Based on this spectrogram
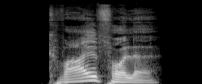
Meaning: inflection of qualvoll: 1. strong/mixed nominative/accusative feminine singular 2. strong nominative/accusative plural 3. weak nominative all-gender singular
- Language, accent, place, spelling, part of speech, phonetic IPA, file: German, Germany, Berlin, qualvolle, adjective, [ˈkvaːlˌfɔlə], De-qualvolle.ogg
